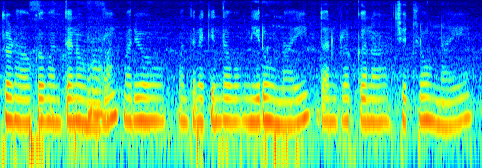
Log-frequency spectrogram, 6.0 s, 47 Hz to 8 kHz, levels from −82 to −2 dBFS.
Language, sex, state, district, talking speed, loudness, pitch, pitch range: Telugu, female, Telangana, Nalgonda, 130 wpm, -26 LUFS, 195 Hz, 195-205 Hz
